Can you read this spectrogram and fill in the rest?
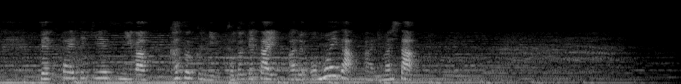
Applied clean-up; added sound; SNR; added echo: none; none; none; reverberation time 0.2 s.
